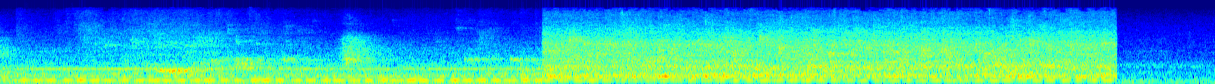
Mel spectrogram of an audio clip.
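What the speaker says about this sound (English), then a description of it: "Then we can drain our water jacket." Water drains from a dairy vat's water jacket in a steady hiss and gush beneath a low machine hum, swelling louder midway and then stopping abruptly near the end.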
